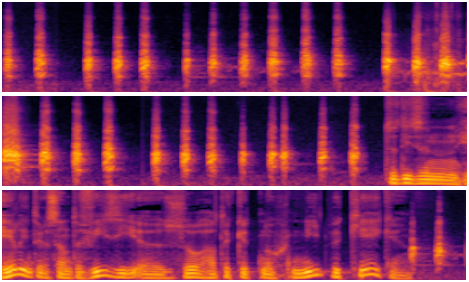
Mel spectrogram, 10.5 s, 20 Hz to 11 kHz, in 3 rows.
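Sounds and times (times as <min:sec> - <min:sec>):
hen clucking: 0:00.0 - 0:06.3, 0:08.8 - 0:10.4
speech: 0:06.4 - 0:10.1.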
